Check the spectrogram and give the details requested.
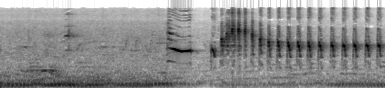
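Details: Lively Malaysian pied fantail singing as a lure to set off other fantails: a bright descending whistle, a short pause, then a quick, steady string of high piping notes, around sixteen in under two seconds, over low background hum.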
